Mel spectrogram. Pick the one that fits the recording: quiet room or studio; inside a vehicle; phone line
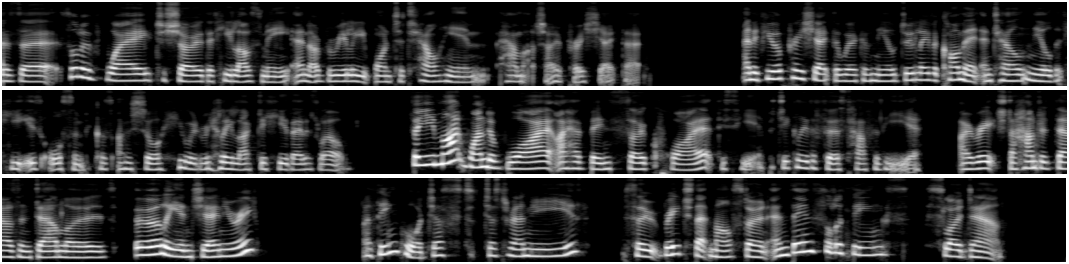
quiet room or studio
